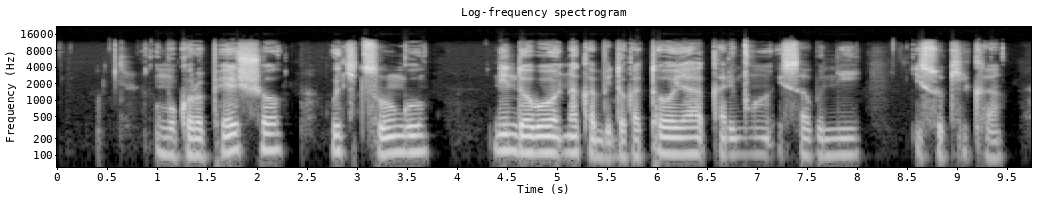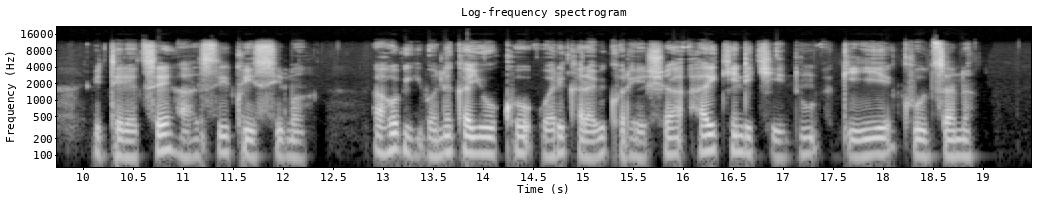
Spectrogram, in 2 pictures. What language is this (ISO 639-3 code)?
run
